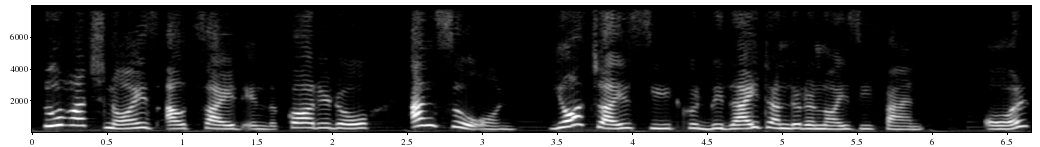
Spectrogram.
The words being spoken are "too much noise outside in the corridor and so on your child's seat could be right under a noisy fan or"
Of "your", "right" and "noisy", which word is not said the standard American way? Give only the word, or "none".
none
